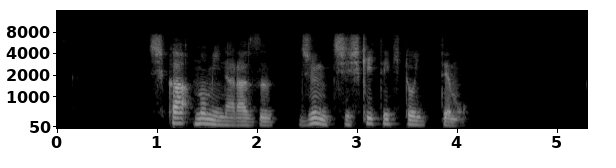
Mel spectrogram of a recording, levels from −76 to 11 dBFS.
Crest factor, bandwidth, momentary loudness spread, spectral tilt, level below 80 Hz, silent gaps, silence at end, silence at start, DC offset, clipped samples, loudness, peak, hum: 24 dB; 8 kHz; 10 LU; -4.5 dB/octave; -72 dBFS; none; 1.25 s; 0.95 s; under 0.1%; under 0.1%; -29 LUFS; -8 dBFS; none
